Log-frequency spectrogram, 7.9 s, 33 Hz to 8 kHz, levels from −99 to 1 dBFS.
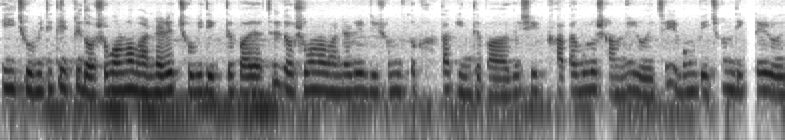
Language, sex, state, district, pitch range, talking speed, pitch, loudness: Bengali, female, West Bengal, Paschim Medinipur, 200-230 Hz, 205 wpm, 215 Hz, -18 LUFS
